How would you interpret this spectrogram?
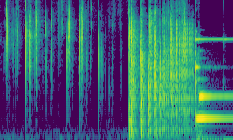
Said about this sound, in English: I flipped the switch to extreme and I rolled the dice again. And it said touch balls.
